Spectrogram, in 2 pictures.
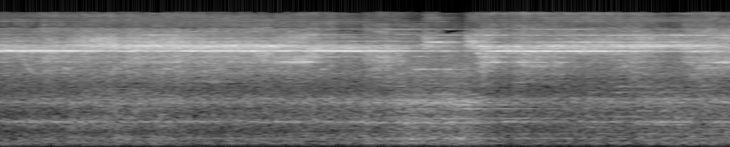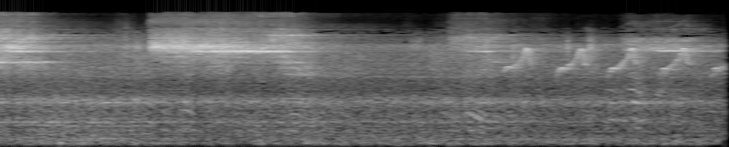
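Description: Indian Railways passenger train passing at speed, its coaches' steel wheels squealing on the rails in a steady high whine over the running rumble. The sound eases after about seven seconds, and a run of short rising chirps comes near the end.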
